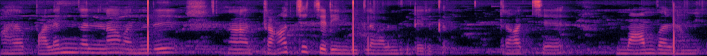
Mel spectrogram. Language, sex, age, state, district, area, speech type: Tamil, female, 18-30, Tamil Nadu, Thanjavur, rural, spontaneous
